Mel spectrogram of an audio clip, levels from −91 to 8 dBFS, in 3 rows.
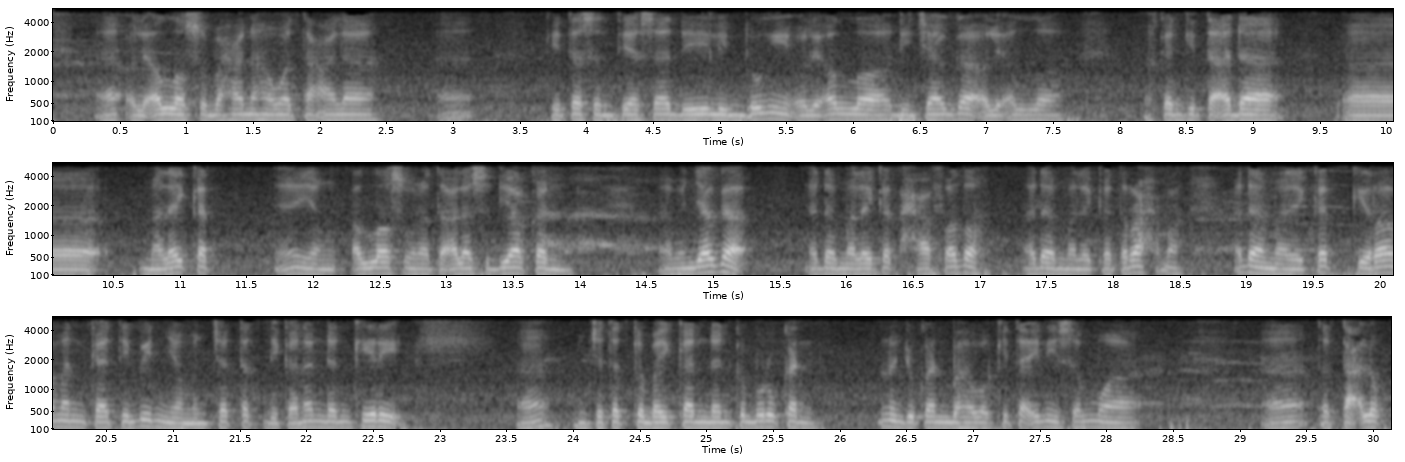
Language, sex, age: Malay, male, 20-39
